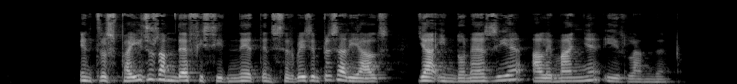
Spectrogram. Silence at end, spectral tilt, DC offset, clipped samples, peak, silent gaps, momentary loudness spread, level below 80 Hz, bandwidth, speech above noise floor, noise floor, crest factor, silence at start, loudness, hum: 0.7 s; -3.5 dB/octave; under 0.1%; under 0.1%; -2 dBFS; none; 11 LU; -68 dBFS; 12 kHz; 52 dB; -77 dBFS; 24 dB; 0.8 s; -24 LUFS; none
